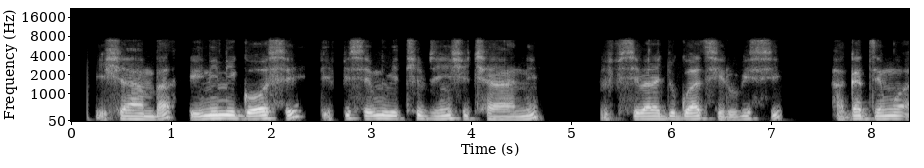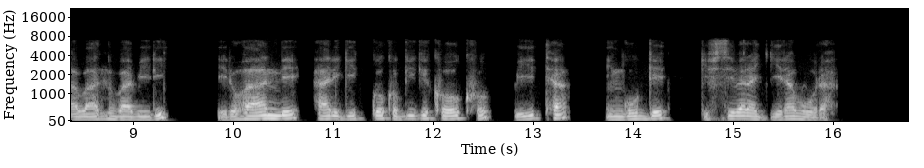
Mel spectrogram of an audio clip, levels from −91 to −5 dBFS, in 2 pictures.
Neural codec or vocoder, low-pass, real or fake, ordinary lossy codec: none; 7.2 kHz; real; Opus, 32 kbps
